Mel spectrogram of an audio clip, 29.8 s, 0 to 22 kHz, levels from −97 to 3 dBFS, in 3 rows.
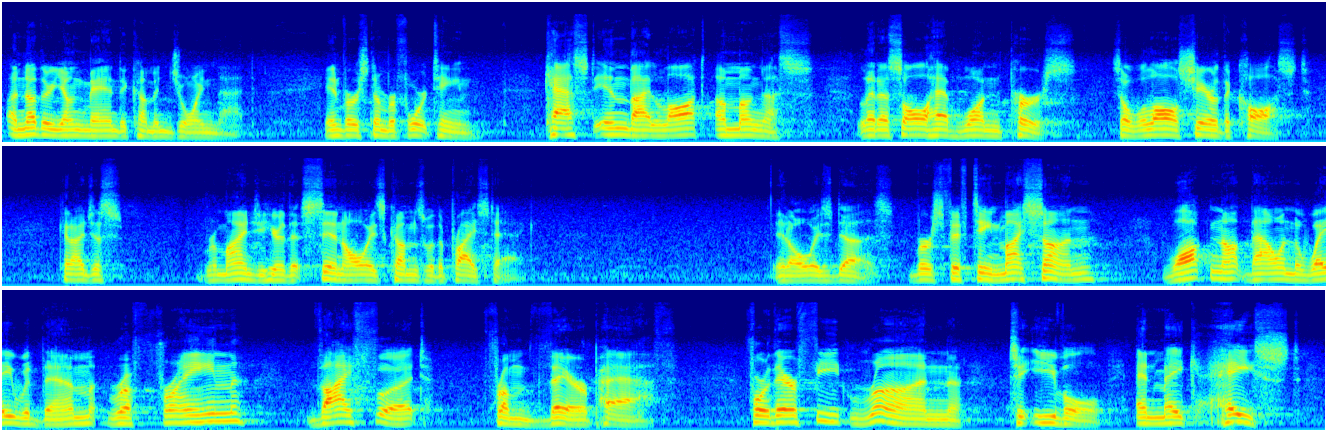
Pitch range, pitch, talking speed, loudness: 120-150 Hz, 130 Hz, 150 wpm, -28 LUFS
